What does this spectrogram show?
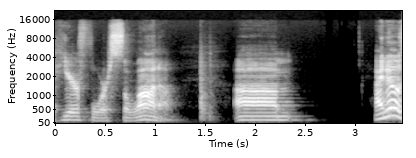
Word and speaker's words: Solana: So I'd watch these three levels right here for Solana. I know some people pronounce it Solano. I think CryptoFace says Solano, which makes me think I'm saying it wrong.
